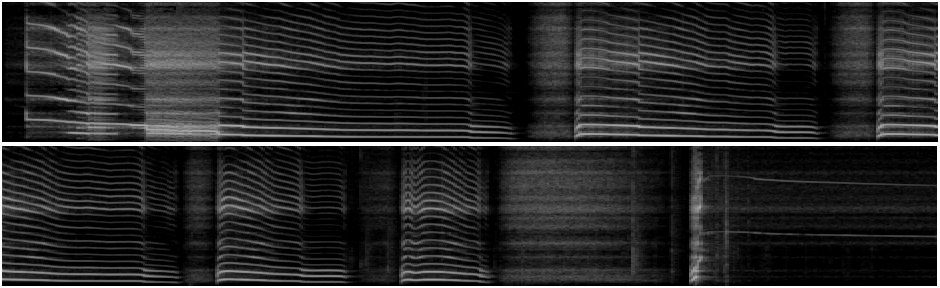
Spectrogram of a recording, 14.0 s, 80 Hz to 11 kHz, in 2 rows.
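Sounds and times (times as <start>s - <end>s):
toy chicken screaming: 0.2s - 10.7s.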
